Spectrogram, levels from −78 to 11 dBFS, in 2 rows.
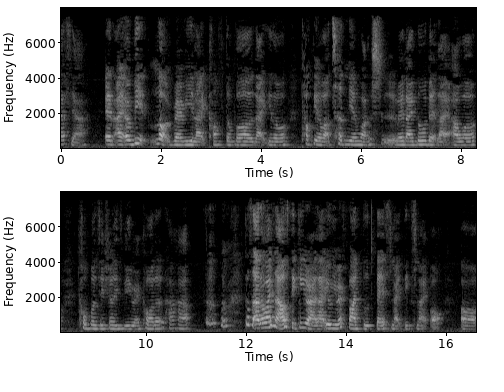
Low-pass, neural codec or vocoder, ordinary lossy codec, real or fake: none; none; none; real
